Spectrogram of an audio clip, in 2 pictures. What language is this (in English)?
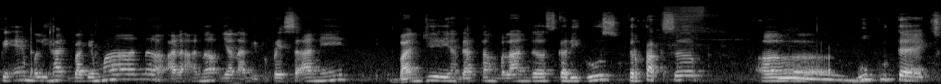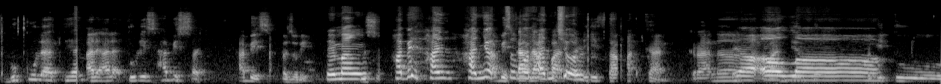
Malay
